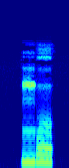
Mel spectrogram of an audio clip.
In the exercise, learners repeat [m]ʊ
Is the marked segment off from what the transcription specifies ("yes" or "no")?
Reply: no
